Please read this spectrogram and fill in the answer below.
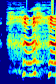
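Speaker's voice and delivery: high giggle mixed with a mock sob; laughing sob. Real, not acted. Teacher laughs between the beaver's cries, a high giggle. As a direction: laugh through the crying voice. Laugh breaking through the cry.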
